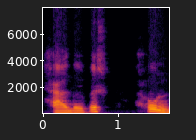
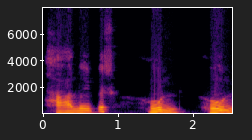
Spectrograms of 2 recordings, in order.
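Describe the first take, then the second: First: হুন with the other Arabic Ha, a hissier throat h. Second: হুন with the big Arabic Ha, loud and full. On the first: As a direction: contrast হুন against the big-Ha version. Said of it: "আর এটা হচ্ছে". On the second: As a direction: demonstrate a big, strong হুন. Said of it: "বড় হা". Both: Shown as a demonstration.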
